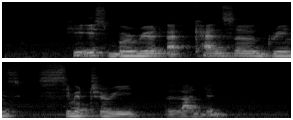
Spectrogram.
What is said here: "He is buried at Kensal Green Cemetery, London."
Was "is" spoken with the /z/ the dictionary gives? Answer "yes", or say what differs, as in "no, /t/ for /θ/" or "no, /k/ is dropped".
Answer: no, /s/ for /z/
